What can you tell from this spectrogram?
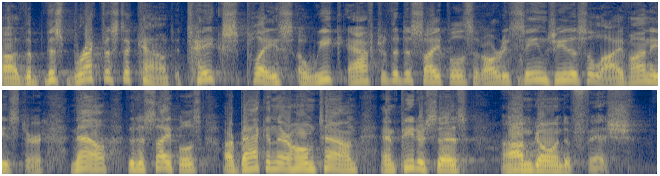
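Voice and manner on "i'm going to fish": beaten-down, unexcited, defeated and discouraged tone. Speaker retelling the disciples' story after Easter, acting out Peter's defeated tone. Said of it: "with a defeat in his voice".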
